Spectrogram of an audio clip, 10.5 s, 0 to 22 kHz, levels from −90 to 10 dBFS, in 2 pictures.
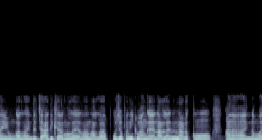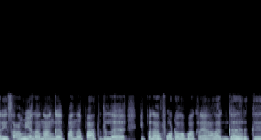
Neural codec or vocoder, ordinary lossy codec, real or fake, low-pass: none; none; real; 7.2 kHz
